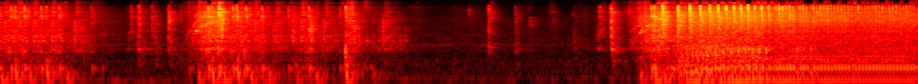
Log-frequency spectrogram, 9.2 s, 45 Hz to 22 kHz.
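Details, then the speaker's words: Troy-Bilt 24-inch snowblower after tune-up (timing checked, clean carburetor): after a few pulls it fires and settles into a steady even beat, good low and high idle. Normal running. "sounds good Run's good and purs like a kitten good low idle good high idle"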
